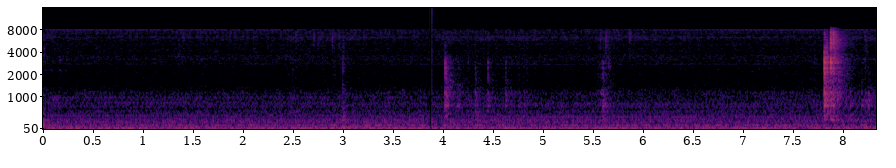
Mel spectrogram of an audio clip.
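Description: Quiet room tone with a steady low hum. A few faint clicks come through, and a sharper one just before the end.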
